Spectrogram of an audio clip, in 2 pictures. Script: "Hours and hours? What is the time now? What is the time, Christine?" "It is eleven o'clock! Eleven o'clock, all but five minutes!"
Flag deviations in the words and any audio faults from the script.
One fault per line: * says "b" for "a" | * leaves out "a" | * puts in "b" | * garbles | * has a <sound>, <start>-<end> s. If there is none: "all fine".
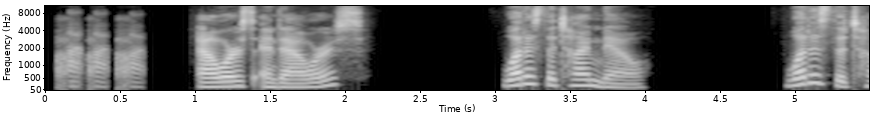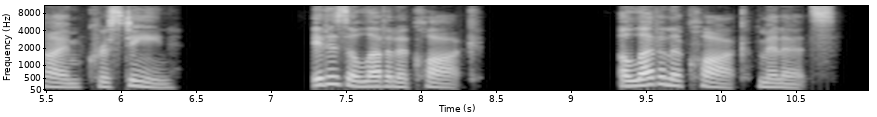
* has a laugh, 0.1-0.7 s
* leaves out "all but five"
